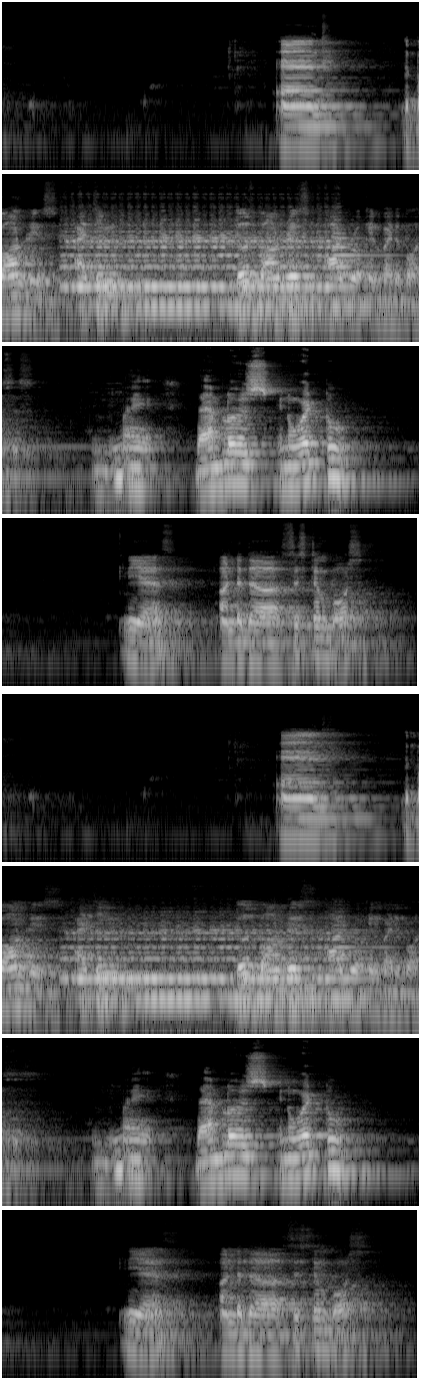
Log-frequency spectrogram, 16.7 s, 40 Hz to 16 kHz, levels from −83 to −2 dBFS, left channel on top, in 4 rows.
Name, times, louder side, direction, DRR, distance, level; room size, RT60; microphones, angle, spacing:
voice 1, 2.7-3.3 4.0-5.4 6.4-8.6 13.7-14.2 14.7-16.1, left 2 dB, 40° left, 3.0 m, -29 dB
sound 1, 4.7-8.6, left 2 dB, 80° left, 1.6 m, -29 dB
voice 2, 9.2-9.9 10.3-11.9, left 2 dB, 20° left, 0.6 m, -27 dB
29.0 x 11.5 x 9.5 m
head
